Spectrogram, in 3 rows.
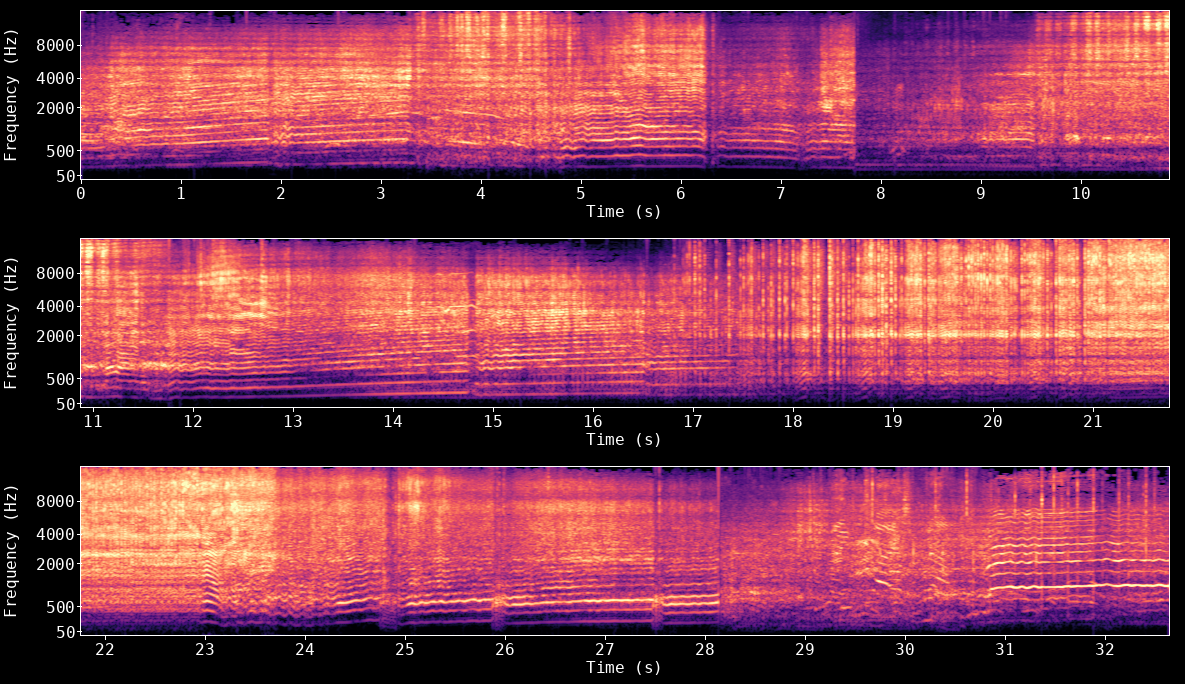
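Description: Citroën DS3 WRC rally cars at full attack: the engine's revs climb hard through each gear, drop on the lift and downshift into corners, and pick up again, over several passes with abrupt changes between them.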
